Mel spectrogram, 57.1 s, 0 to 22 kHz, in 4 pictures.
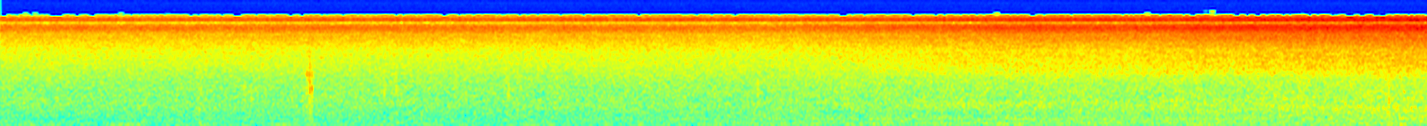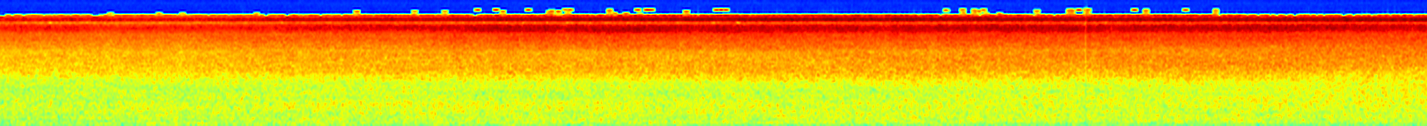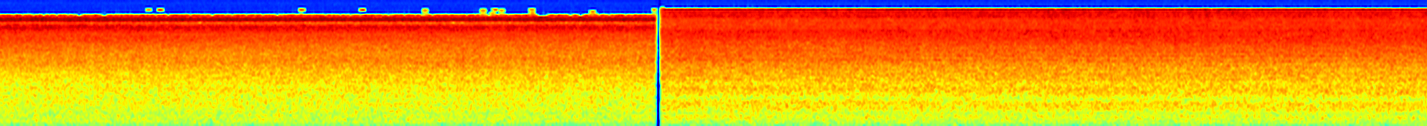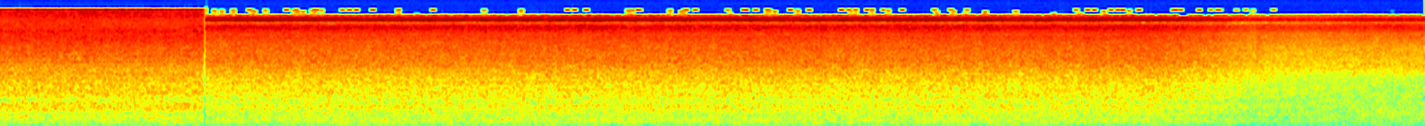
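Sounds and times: waterfall rushing: 17.4s - 56.9s.

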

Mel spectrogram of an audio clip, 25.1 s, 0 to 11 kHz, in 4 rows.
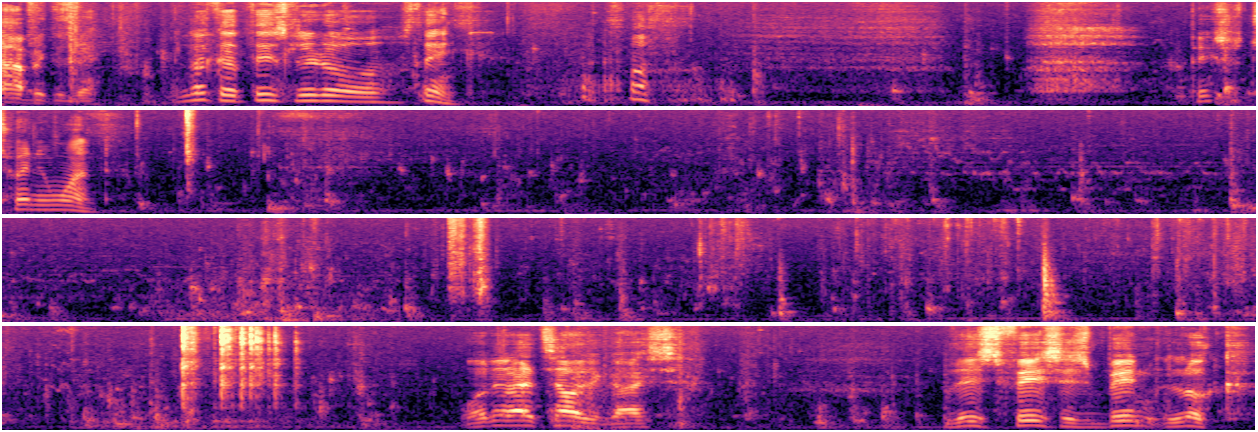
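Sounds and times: water against boat hull: 0.0s - 25.0s
fishing gear knocks and clicks: 6.9s - 7.8s, 16.4s - 20.8s.

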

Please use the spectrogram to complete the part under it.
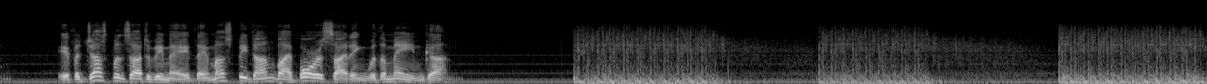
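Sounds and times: machine gun bursts: 5.8s - 7.4s, 8.2s - 9.8s, 10.6s - 12.0s.

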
